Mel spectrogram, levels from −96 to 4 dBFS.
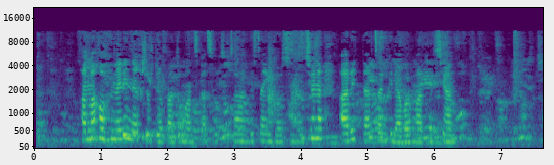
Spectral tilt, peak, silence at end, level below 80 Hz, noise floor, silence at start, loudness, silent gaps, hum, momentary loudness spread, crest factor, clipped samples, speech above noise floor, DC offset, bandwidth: -4 dB/octave; -4 dBFS; 0 s; -60 dBFS; -47 dBFS; 0.05 s; -23 LUFS; none; none; 17 LU; 20 dB; under 0.1%; 23 dB; under 0.1%; 11.5 kHz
